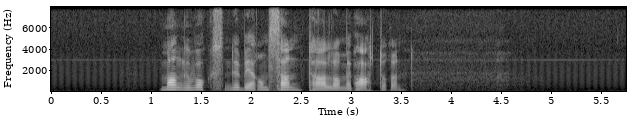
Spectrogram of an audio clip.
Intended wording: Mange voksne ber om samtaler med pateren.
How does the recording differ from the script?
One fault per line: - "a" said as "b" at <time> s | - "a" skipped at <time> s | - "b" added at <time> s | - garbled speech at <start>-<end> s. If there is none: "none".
none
